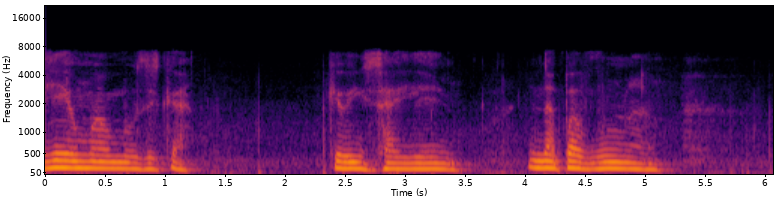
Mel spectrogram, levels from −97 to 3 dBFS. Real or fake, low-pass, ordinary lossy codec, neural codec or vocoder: real; 7.2 kHz; Opus, 32 kbps; none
